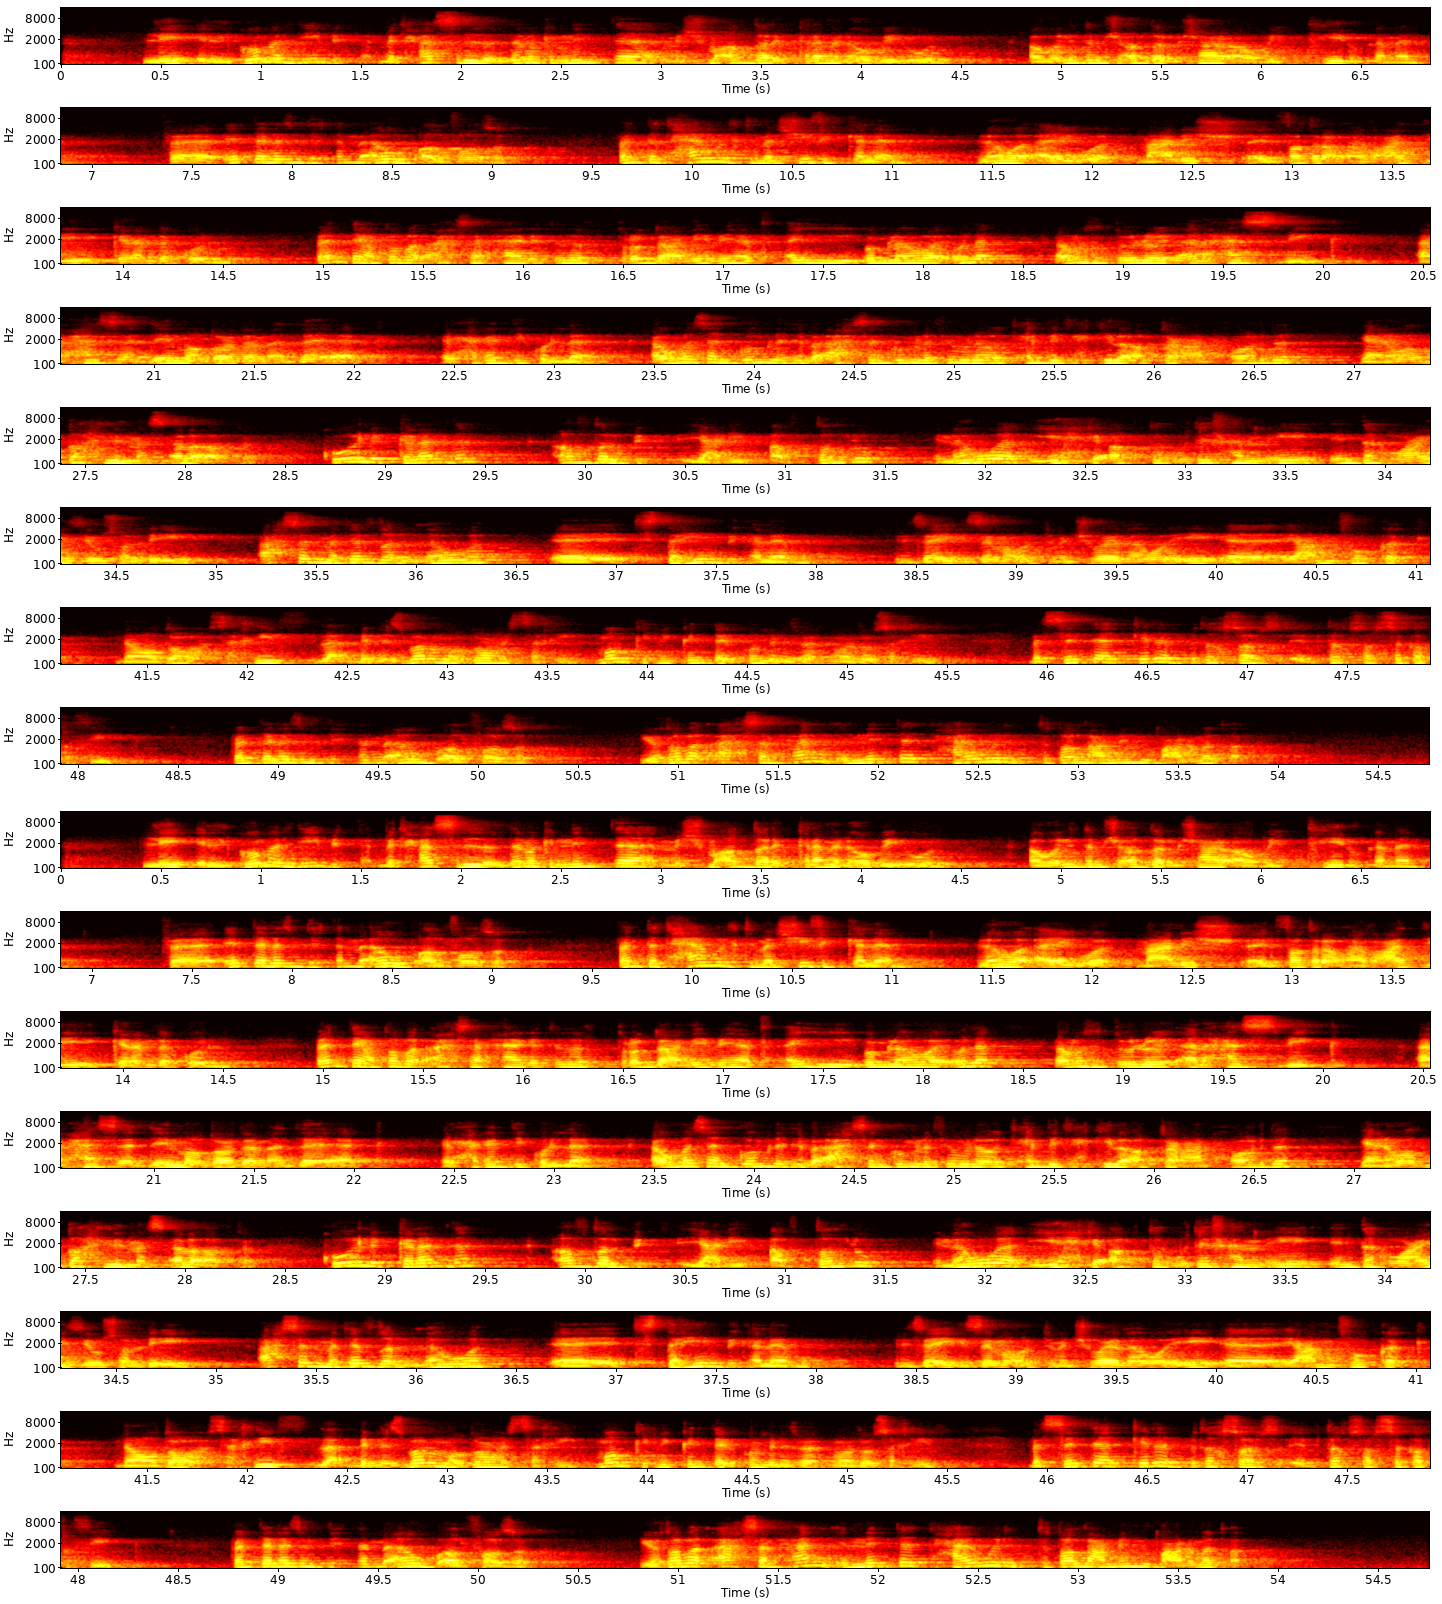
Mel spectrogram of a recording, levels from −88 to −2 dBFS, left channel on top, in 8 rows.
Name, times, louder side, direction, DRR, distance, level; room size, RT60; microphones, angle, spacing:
voice 1, 0.4-4.4 4.8-6.8 7.4-9.1 9.6-11.1 11.4-14.5 15.0-18.3 18.7-20.0 20.5-22.0 22.4-23.2 23.5-26.7 27.0-28.4 28.7-29.5 29.8-31.5 31.7-34.9 35.2-36.4 36.6-38.0 38.4-40.9 41.3-45.5 45.9-48.2 48.8-50.3 50.8-53.8, right 2 dB, 40° right, 4 dB, 0.7 m, -21 dB
18.5 x 6.3 x 2.4 m, 1.1 s
head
